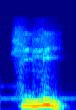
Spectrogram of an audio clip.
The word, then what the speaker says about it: gilí: Sí, también tiene que ver con gilipollas, porque gil viene de una forma del caló gitano que originariamente era gilí, con acento en la última i, gilí. Entonces, gilí, por acortamiento, ya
